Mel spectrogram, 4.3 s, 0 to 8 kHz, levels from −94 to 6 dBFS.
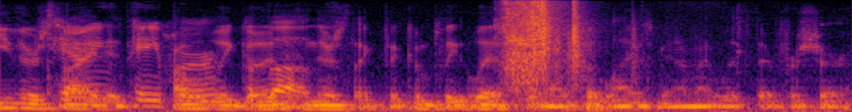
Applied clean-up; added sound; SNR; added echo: none; Tearing; 6 dB; reverberation time 0.4 s.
